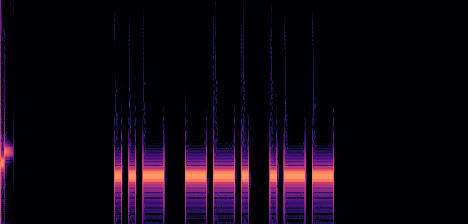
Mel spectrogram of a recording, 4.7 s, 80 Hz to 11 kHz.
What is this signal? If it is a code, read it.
Morse code, heard as a keyed tone, about 17 wpm, 700 Hz. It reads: UGW
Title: USA Call Sign Postfixes - 3 Letters 17wpm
